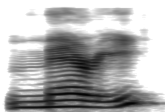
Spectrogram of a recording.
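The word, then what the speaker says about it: Mirri: is about well it is the story of Mary or I heard in an interview that it was pronounced Mary but it's written m i r r i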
